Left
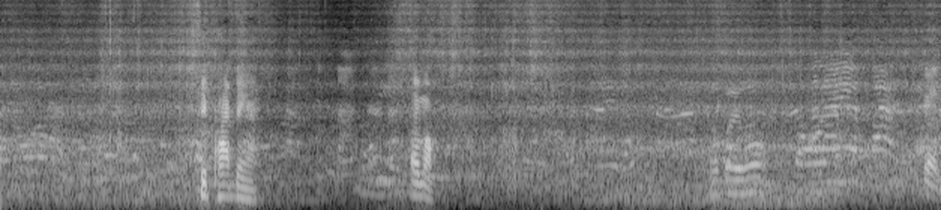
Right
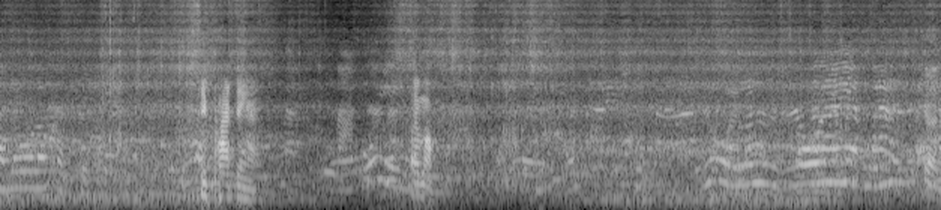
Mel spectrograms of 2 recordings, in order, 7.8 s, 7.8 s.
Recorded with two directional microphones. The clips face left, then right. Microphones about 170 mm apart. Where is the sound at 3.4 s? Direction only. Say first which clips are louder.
Left 4 dB; 25° left (ahead or behind).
